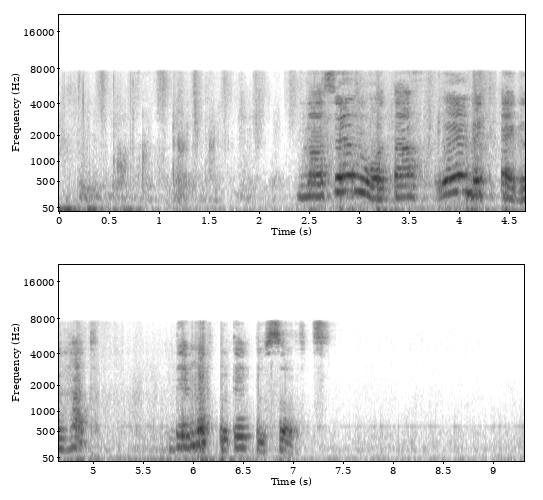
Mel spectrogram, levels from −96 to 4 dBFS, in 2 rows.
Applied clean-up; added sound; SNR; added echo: neural separator model SepFormer DNS4.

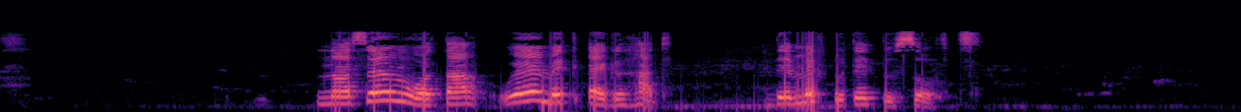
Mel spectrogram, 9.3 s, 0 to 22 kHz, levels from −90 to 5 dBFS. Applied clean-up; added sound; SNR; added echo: none; none; none; none.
